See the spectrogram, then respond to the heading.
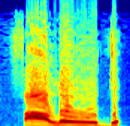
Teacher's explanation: we have d, because vowel, of course, is a voiced sound. So we have a voiced ending, followed.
